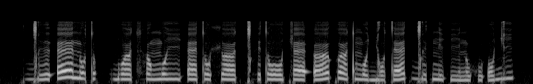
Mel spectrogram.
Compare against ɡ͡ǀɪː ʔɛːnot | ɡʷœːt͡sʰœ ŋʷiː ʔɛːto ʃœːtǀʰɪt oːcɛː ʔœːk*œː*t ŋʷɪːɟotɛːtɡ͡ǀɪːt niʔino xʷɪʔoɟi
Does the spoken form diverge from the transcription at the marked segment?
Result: no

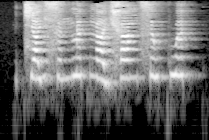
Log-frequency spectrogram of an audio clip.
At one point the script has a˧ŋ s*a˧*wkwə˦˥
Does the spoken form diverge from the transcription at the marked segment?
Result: yes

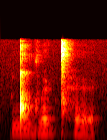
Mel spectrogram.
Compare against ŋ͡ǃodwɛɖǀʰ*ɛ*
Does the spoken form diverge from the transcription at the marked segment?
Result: no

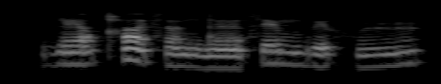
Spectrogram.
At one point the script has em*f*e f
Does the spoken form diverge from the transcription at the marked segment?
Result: yes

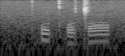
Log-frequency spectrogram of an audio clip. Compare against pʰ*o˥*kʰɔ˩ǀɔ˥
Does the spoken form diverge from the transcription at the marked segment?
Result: no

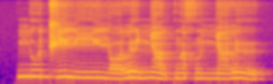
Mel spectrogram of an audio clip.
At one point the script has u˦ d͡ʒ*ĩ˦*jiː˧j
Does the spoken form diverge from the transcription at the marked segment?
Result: yes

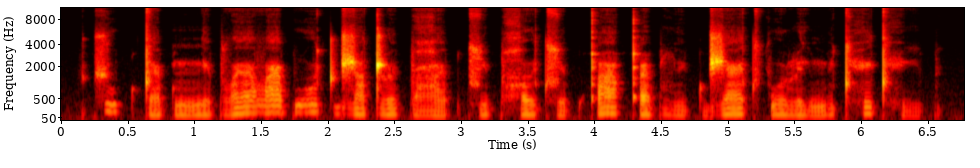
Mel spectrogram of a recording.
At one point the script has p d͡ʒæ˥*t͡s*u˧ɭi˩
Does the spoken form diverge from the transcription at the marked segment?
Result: yes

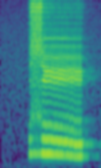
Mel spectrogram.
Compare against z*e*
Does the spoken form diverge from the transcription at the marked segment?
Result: no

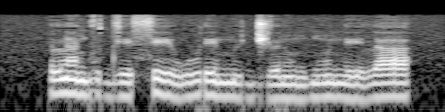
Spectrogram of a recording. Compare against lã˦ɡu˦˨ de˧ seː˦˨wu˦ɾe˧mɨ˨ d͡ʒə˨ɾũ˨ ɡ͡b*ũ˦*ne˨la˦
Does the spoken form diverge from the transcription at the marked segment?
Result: yes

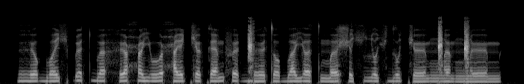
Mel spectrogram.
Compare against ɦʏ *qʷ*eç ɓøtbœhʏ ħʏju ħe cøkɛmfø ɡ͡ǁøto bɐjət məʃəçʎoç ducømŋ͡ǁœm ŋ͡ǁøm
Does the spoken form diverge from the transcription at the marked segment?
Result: yes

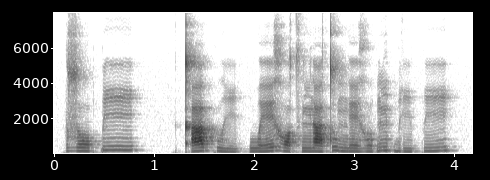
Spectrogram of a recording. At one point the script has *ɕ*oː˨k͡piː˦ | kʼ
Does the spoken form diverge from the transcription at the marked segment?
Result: yes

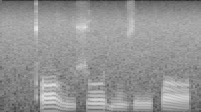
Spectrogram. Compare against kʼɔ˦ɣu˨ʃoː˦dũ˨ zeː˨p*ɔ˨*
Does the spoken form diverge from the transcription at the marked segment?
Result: yes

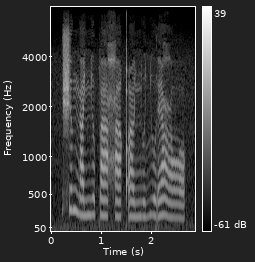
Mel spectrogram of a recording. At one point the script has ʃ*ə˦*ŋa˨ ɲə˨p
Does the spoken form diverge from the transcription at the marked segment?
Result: no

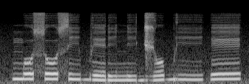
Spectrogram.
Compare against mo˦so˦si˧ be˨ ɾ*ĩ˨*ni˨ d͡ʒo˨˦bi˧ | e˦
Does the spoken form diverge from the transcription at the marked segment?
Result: yes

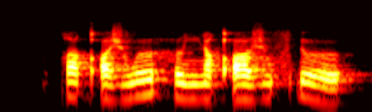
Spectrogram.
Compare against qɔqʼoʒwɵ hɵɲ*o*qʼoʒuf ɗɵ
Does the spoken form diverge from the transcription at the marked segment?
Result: yes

